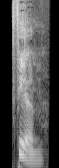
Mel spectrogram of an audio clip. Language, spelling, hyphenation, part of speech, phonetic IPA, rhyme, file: Hungarian, film, film, noun, [ˈfilm], -ilm, Hu-film.ogg
- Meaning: film (a medium used to capture images in a camera)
